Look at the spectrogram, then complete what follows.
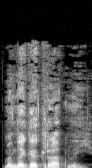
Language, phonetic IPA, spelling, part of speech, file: Russian, [mnəɡɐˈkratnɨj], многократный, adjective, Ru-многократный.ogg
- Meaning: 1. multifold, multiple 2. iterative, frequentative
